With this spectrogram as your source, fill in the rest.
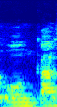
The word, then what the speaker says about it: ओम: अर्थात उ आ म ओम का ओम भी इसी तरह उच्चारण होता है।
